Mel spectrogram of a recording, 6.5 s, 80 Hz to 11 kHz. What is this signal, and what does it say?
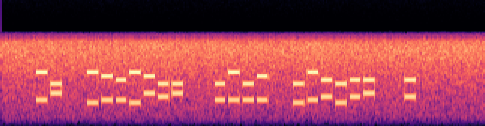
DTMF, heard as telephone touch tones, dialled by machine, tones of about 150 ms, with phone line noise. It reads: B* A65A#7* 4B46 1B8180 8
